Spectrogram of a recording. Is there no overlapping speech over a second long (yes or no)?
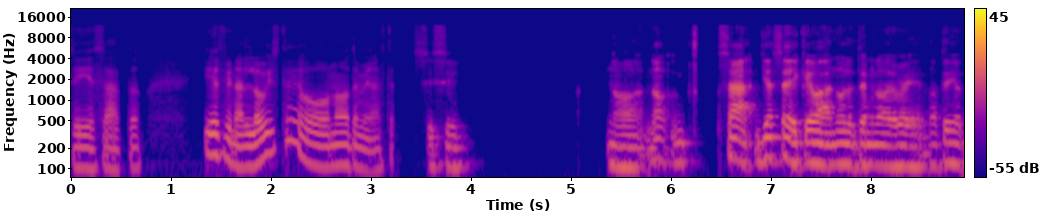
yes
